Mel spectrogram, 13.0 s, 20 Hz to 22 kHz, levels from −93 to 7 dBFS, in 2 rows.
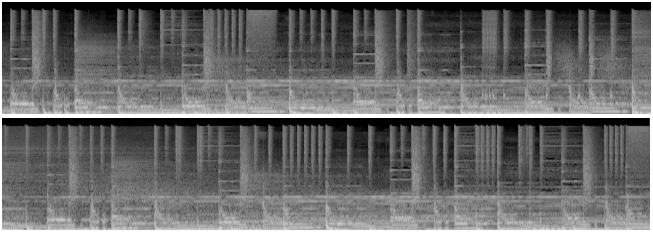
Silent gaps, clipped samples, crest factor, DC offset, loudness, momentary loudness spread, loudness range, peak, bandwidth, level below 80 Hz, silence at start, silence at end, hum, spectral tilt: none; under 0.1%; 14 dB; under 0.1%; -20 LUFS; 3 LU; 1 LU; -2 dBFS; 17 kHz; -20 dBFS; 0 s; 0 s; none; -5.5 dB/octave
